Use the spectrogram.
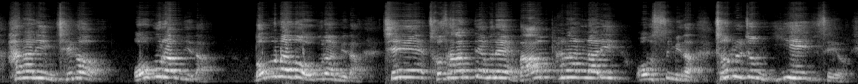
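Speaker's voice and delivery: high, loud pleading cry to God; anguished plea. Acted. Preacher voicing David crying out to God. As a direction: cry out as David, wronged and desperate.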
